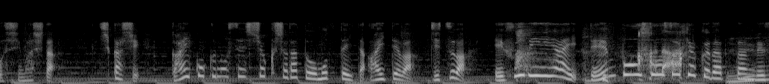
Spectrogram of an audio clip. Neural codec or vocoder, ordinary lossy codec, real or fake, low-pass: none; none; real; 7.2 kHz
